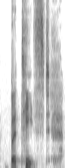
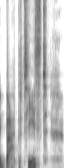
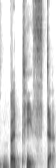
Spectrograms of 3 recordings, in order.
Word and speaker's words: Baptiste: There's no P. You don't pronounce the P. It's Batiste.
